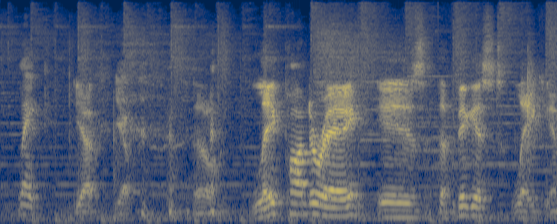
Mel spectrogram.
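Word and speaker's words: Pend Oreille: lake it's a town it is Ponder Ponder this is probably I would say this is probably the most commonly mispronounced out of all of the names out here you get a lot of pendor pendor yeah all over the place pendor pendal um P which not to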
